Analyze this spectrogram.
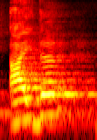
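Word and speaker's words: either: Each, आइदर, ये students आपने confuse नहीं होना, कुछ लोग इसको ईदर भी कहते हैं, ईदर भी वो भी करेक्ट प्रोनाउंसिएशन है और आइदर भी करेक्ट प्रोनाउंसिएशन है।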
